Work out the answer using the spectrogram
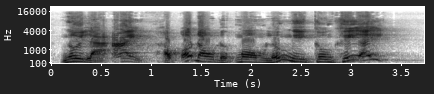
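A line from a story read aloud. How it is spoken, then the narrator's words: Loud shout. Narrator (Vietnamese): Lâm Bào quái nhân quát lớn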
